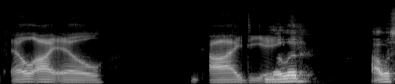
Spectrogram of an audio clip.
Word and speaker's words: Lilidh: I was saying Lilith, I think. They say Lily is what it sounds like. Really? Which is crazy. So yeah, the so DH on the end is just like a waste of space.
